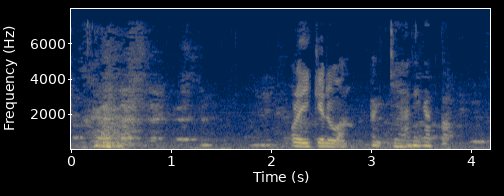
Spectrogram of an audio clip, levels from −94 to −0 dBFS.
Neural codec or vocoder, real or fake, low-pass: none; real; 7.2 kHz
